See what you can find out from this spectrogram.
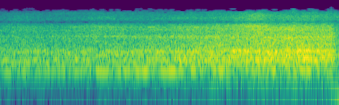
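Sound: train station ambience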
